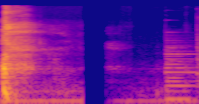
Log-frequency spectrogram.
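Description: A child's loud breathy exhale close to the microphone, fading over about half a second, then the sound cuts off to silence about a second in.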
